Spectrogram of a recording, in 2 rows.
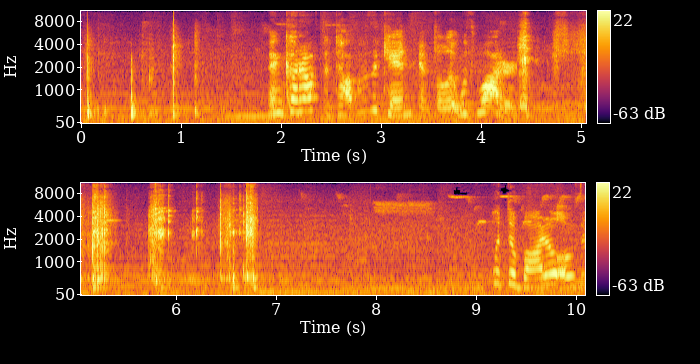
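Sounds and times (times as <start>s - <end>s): background music: 0.0s - 10.0s
blade cutting aluminium can: 4.4s - 6.8s.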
